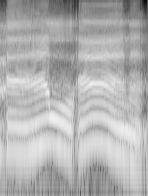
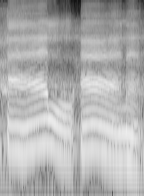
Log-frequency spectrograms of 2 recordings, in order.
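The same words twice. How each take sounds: No difference in how they are said.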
